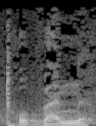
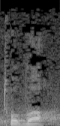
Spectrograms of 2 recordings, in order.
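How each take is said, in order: First: The word ends with an added n sound. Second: The word ends on a vowel, no n. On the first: "با تنوین" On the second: "بی تنوین"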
